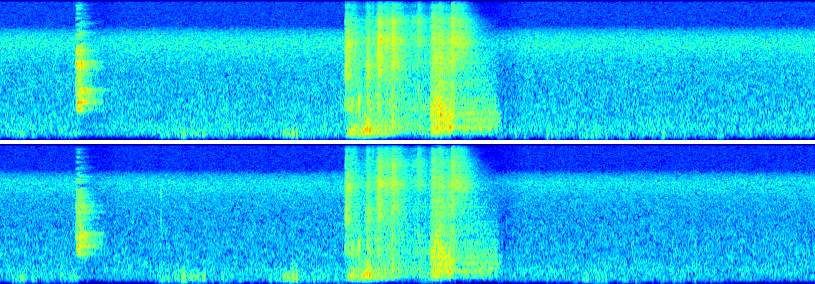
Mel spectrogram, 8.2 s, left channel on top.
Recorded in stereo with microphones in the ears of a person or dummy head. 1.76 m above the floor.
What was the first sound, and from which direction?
A dog barking, 10° left (ahead or behind).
